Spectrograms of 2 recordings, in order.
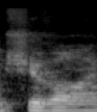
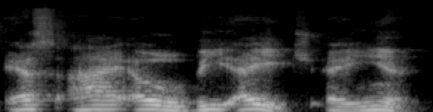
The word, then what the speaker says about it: Siobhan: how to, I literally, when I saw the name Siobhan, I did not know that's how you pronounced it. So it's S-I-O-B-H-A-N.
